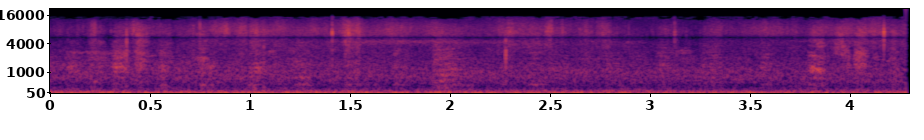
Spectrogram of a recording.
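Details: Two dogs, Vizsla Archie and German Shepherd Nala, worn out after play; quick breathy panting bursts sit under a heavy low rumble of wind-like noise.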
